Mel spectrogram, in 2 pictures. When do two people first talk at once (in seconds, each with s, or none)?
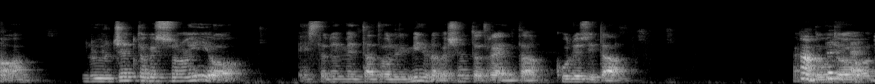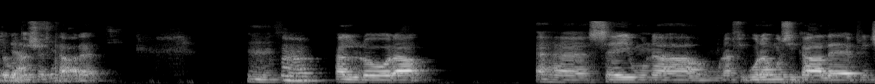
8.0 s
